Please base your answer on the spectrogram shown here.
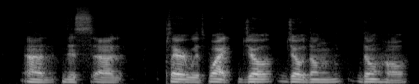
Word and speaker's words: Zhou Donghou: uh player with white joe dongho i think that's how his name is pronounced um i'm sort of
